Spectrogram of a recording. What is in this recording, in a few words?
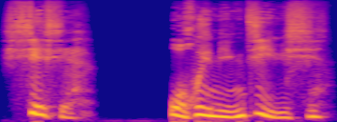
Female Human Thanks, zh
